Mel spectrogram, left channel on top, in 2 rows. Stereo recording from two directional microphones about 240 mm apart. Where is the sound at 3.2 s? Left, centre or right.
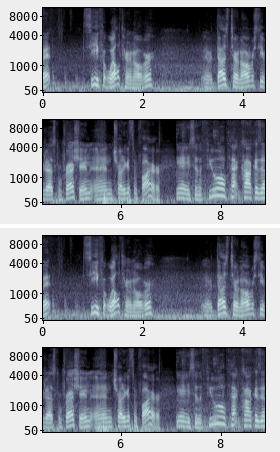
Centre.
